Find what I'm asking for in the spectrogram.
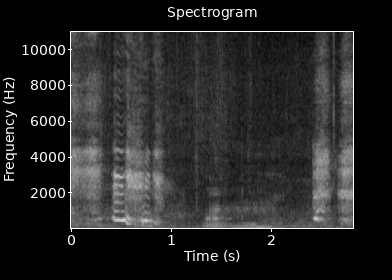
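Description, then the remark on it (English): A small runty piglet squeals in two short, high-pitched bursts, with softer low grunts and snorts in between; fairly loud, no speech. “A little girl is one thing. A little runty pig is another.”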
